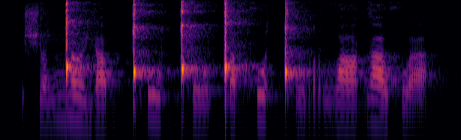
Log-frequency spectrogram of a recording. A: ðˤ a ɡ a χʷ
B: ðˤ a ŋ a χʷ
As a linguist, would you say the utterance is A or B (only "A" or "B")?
A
